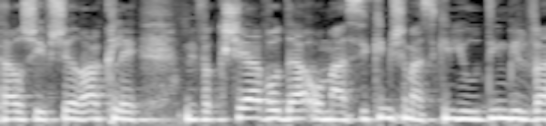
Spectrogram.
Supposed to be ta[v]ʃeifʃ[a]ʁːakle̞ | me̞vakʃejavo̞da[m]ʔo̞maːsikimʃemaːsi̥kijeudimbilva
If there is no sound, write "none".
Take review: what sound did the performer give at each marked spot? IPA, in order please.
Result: ʁ, e, none

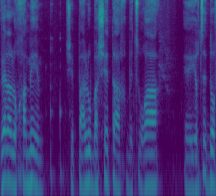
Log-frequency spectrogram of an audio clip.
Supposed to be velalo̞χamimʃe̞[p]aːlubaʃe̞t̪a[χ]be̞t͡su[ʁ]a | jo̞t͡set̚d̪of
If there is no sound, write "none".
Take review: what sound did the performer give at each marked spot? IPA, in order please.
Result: p, χ, ʁ

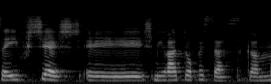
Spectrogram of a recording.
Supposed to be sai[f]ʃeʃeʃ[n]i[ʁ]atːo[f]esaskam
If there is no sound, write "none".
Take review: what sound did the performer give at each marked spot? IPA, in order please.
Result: f, m, ʁ, f

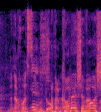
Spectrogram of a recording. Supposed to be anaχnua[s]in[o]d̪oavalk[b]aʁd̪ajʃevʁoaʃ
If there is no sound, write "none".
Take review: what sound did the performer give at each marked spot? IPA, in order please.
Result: s, u, v

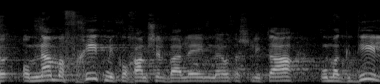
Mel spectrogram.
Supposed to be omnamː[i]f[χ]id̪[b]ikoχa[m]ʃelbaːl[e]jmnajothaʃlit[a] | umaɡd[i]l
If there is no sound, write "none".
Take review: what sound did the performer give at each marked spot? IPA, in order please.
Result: a, χ, m, m, e, a, i

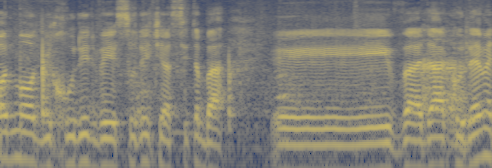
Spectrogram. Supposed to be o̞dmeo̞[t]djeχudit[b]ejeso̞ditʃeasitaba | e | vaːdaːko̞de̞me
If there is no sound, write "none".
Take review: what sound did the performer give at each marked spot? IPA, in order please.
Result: none, v

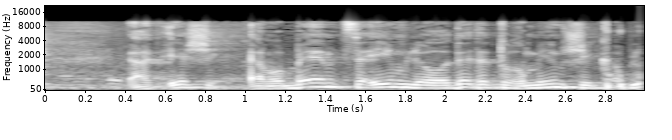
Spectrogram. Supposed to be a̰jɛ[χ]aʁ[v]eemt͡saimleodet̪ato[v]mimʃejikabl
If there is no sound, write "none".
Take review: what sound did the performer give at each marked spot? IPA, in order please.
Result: ʃ, b, ʁ

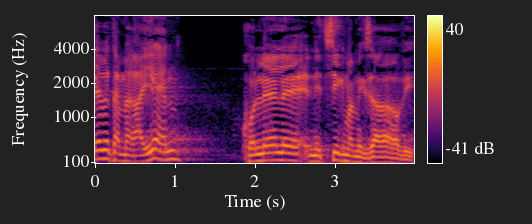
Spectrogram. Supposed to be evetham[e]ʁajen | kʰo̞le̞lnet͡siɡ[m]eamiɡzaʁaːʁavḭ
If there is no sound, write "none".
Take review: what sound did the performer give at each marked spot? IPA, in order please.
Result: e, m

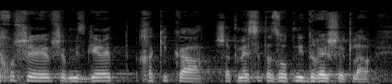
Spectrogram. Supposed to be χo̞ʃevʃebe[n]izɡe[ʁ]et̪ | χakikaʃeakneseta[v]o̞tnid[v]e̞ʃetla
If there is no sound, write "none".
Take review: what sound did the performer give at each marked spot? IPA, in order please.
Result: m, ʁ, z, ʁ

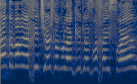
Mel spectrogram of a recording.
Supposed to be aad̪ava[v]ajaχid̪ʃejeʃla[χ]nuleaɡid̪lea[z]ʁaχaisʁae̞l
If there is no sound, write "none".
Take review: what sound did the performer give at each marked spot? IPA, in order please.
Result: ʁ, none, z

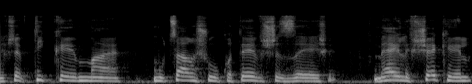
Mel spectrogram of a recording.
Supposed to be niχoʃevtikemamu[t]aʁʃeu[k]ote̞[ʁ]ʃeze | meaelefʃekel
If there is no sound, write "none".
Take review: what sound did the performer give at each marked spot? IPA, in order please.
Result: t͡s, k, v

